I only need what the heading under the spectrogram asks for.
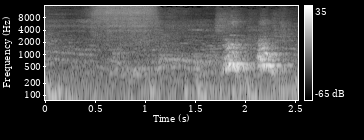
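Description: A dog gives two short, sharp barks in quick succession, moderately loud, following a brief hissing sound.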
